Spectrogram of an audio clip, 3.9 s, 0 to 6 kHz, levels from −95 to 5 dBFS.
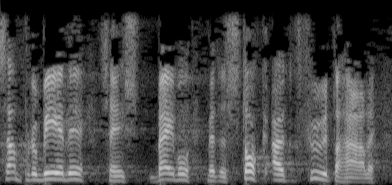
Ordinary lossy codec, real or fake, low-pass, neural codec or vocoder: none; real; 5.4 kHz; none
